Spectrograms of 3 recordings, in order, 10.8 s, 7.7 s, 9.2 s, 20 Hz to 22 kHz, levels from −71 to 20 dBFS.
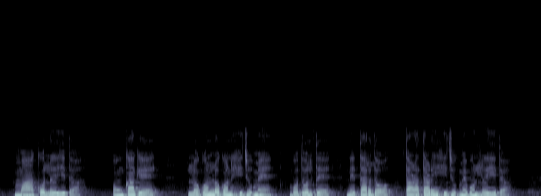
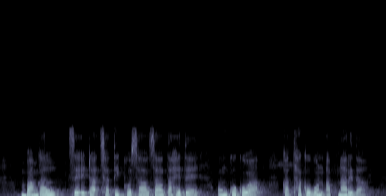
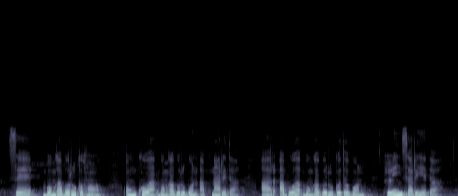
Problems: echo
